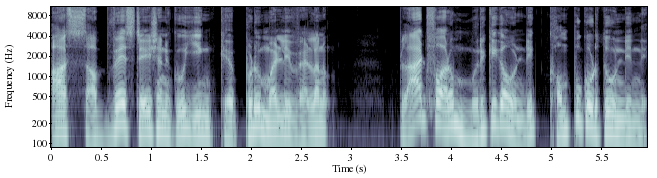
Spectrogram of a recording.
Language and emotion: Telugu, disgusted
